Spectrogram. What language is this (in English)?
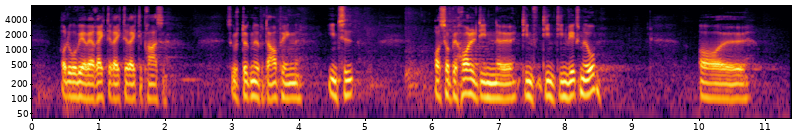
Danish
